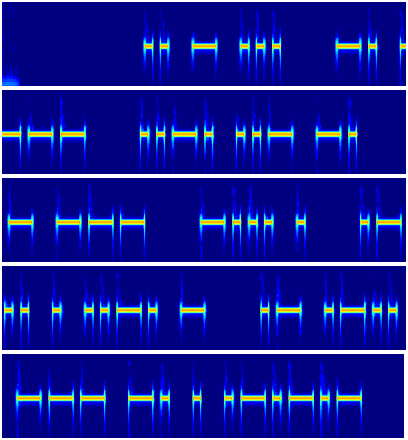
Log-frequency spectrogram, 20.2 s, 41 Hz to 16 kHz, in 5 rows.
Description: Morse code, heard as a keyed tone, about 15 wpm, 700 Hz. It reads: ITS NO FUN TO BE LEFT ALONE.
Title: Sentences from Top 1000 Words - Review Part 4 - 15wpm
